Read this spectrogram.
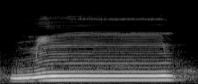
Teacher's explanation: میم جو ہے ایک الف کے برابر آپ کا کھینچے گا کیونکہ اس پہ مد ہے، تو ایک الف کے برابر اس کو کھینچنے کی کوشش کرنا.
